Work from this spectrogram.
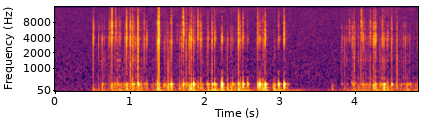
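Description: Long nails scratch and tap the bare, hollow round steel mesh grille of an uncovered studio microphone. After a half-second of near silence, quick irregular scratching and tapping crackles in over a low, boomy hum resonating around 300 Hz, pauses briefly just after three seconds, then resumes more softly.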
